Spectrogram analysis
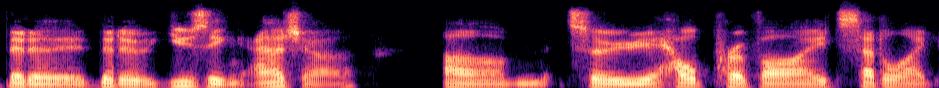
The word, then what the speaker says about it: Azure: bit more detail and you might call it azure or um i tend to to use the the american pronunciation because i hear it so many times every day of of azure well that's probably not even the american pronunciation it's my own weird version of it but let's have a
